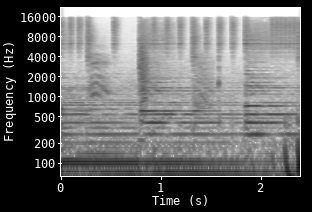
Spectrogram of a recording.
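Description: Background music with a deep, steady bass and a regular beat.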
